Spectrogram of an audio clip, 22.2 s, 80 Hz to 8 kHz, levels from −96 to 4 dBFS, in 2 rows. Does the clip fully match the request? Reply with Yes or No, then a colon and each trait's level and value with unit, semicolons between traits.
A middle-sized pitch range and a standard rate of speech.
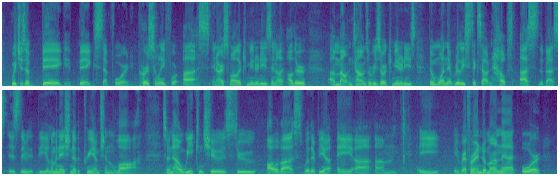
Yes: average, 3.3 semitones; average, 170 wpm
